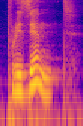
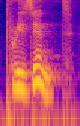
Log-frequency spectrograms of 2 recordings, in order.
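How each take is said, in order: Both takes have the same delivery.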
